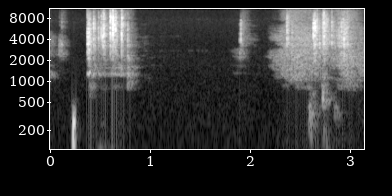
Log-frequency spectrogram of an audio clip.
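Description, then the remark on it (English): Dice clatter onto a hard table in two separate rolls, a sharp rattling burst, a pause, then another tumbling clatter, fairly loud with no voices; the dice are rolled during a tabletop role-playing game, including a stress roll. “Too many dice. Four successes, one stress. I rolled a stress, and the stress roll was...”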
